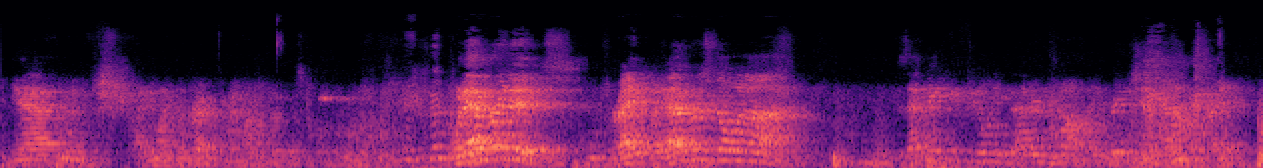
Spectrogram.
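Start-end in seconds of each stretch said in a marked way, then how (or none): 0.1-3.4 low, soft, downcast answer; glum reply. Acted. Student replying to a Monday greeting, glum. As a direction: answer as if the day is already lost.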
